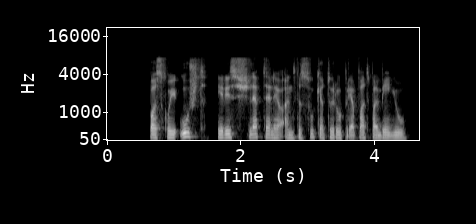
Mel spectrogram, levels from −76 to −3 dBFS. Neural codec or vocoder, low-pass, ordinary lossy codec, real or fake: codec, 16 kHz, 4 kbps, X-Codec, HuBERT features, trained on LibriSpeech; 7.2 kHz; MP3, 96 kbps; fake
